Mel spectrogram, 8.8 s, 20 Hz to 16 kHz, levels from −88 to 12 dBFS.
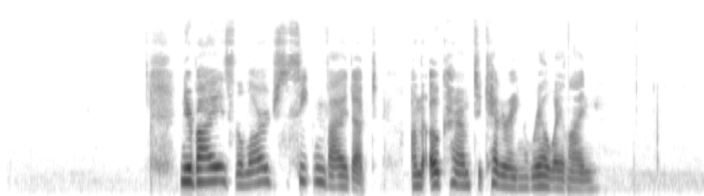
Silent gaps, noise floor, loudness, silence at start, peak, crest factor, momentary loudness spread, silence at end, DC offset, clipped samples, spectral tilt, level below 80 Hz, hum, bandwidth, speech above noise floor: none; -78 dBFS; -27 LUFS; 1.85 s; -6 dBFS; 22 dB; 16 LU; 1.4 s; under 0.1%; under 0.1%; -6.5 dB/octave; -84 dBFS; none; 10.5 kHz; 52 dB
